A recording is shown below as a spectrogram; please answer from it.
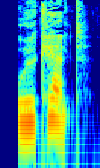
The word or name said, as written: udkant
